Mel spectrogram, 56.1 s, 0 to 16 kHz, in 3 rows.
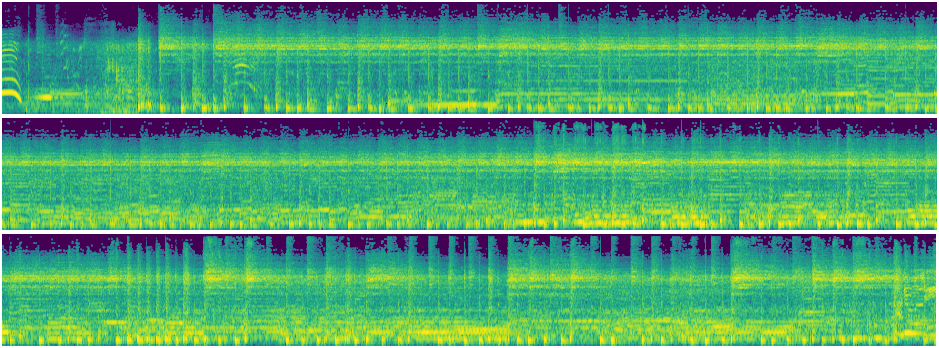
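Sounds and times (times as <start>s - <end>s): drum kit: 0.0s - 56.0s
electric guitar through amp: 0.0s - 56.0s.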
